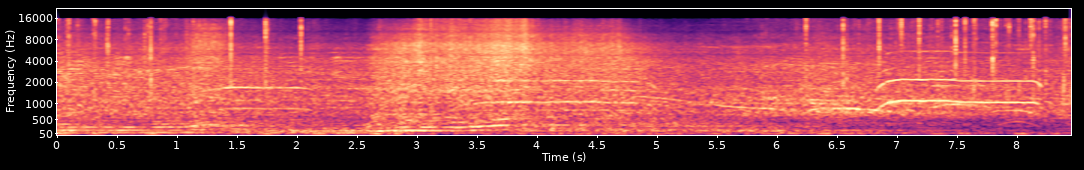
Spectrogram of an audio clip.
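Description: A monster truck's supercharged V8 revving hard, rising in pitch twice as it launches over a dirt ramp, over a cheering stadium crowd.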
